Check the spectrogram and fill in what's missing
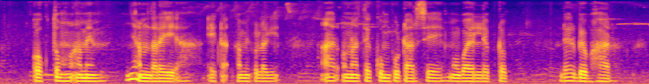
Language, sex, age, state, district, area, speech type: Santali, male, 30-45, Jharkhand, East Singhbhum, rural, spontaneous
